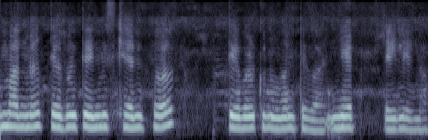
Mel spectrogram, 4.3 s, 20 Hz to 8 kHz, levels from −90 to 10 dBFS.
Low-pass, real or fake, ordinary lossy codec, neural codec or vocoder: none; fake; none; codec, 16 kHz, 2 kbps, FreqCodec, smaller model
